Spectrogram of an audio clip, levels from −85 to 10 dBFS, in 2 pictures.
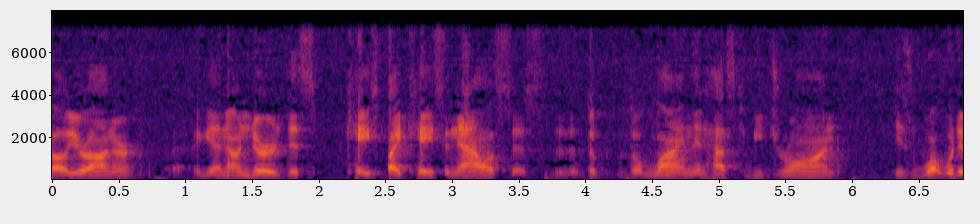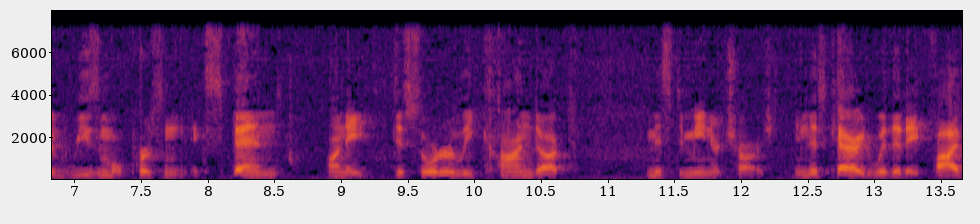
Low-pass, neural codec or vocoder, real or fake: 7.2 kHz; vocoder, 44.1 kHz, 128 mel bands every 256 samples, BigVGAN v2; fake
